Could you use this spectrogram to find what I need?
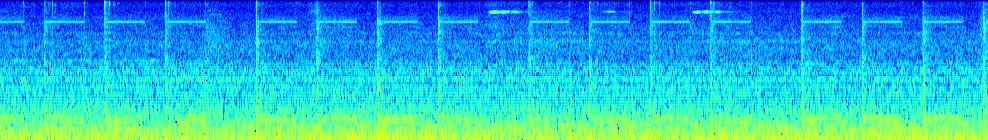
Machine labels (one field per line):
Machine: slide rail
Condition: abnormal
